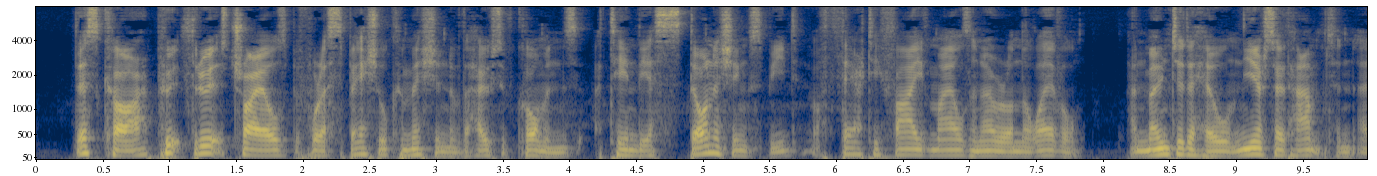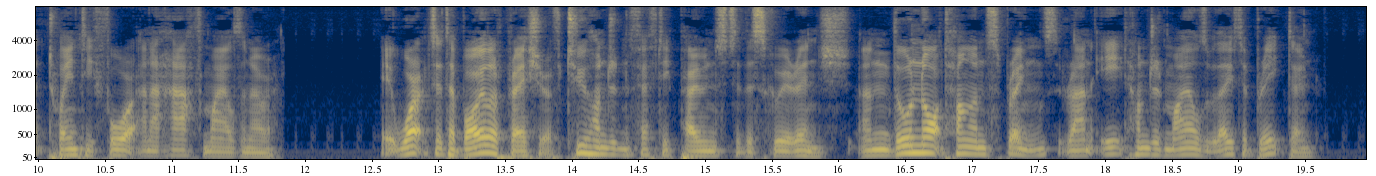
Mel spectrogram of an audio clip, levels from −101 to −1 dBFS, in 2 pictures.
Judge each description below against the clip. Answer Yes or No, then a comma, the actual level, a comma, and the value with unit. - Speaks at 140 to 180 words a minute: No, average, 190 wpm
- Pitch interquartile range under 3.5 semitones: No, average, 4.1 semitones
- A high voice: No, low, 105 Hz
